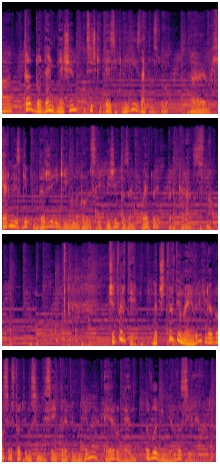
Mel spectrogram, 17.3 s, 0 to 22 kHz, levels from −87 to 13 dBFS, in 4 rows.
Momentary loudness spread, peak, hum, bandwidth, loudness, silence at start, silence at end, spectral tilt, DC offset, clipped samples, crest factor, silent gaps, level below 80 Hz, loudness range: 12 LU; 0 dBFS; none; 16.5 kHz; -19 LUFS; 0 s; 0 s; -5 dB/octave; under 0.1%; under 0.1%; 18 dB; none; -32 dBFS; 6 LU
